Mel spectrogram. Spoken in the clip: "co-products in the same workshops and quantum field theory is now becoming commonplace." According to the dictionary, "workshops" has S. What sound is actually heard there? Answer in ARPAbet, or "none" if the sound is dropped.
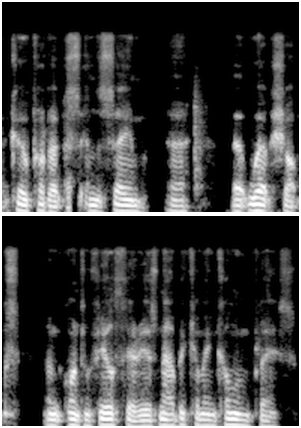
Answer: S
